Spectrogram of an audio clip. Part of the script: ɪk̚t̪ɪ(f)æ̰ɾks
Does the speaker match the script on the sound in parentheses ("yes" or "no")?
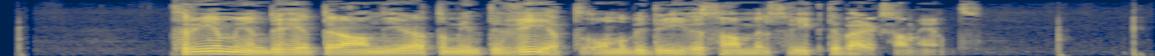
no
